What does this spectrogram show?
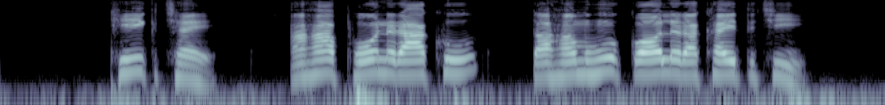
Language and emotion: Maithili, neutral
